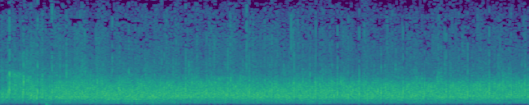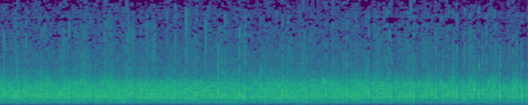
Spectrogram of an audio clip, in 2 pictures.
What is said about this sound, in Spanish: Bueno, pues ya pueden escuchar los aplausos que se le están brindando a Juan Manuel Corchado Rodríguez, porque también se encuentra y presente en el Salón Rectoral, en la Casa Museo Unamuno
